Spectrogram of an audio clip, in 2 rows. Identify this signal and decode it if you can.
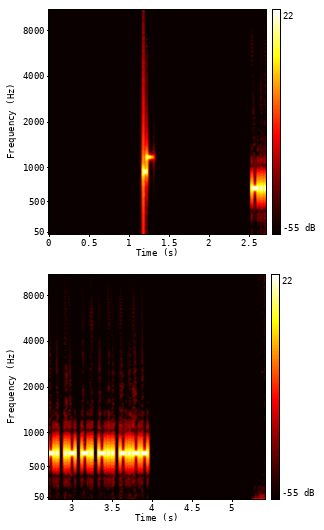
Morse code, heard as a keyed tone, about 47 wpm, 700 Hz. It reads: CANDY
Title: Five Letter Words - 45wpm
